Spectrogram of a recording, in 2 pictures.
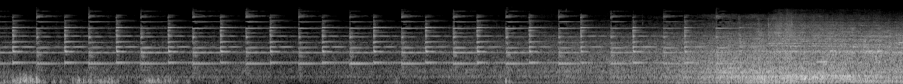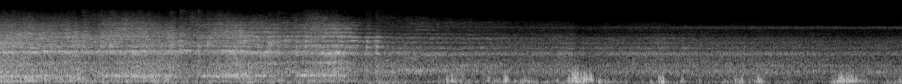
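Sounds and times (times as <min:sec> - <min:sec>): level-crossing warning bell: 0:00.0 - 0:13.0
train wheels rumbling on rails: 0:00.0 - 0:18.0.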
